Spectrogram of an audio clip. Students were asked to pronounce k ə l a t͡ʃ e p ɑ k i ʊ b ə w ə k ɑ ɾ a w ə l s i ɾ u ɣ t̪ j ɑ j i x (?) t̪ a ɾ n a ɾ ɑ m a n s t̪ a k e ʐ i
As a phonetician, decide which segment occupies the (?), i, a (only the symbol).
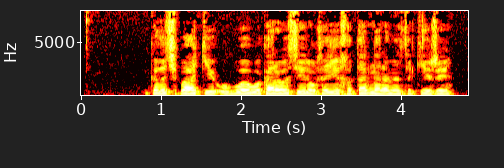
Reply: a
